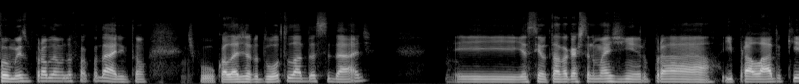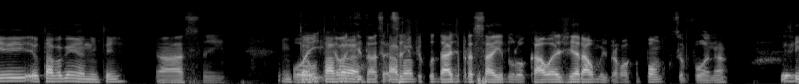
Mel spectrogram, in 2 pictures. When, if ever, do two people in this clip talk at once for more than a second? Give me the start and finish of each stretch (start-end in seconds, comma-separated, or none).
10.9-12.2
